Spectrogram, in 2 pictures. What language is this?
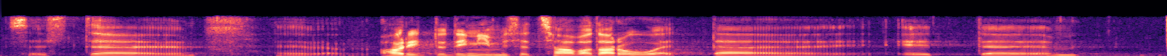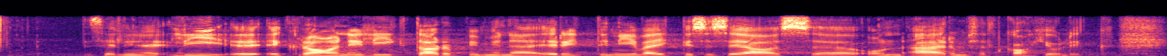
Estonian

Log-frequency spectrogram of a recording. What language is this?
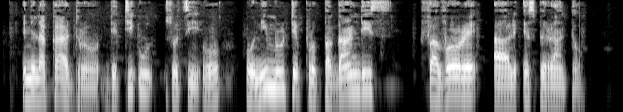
Esperanto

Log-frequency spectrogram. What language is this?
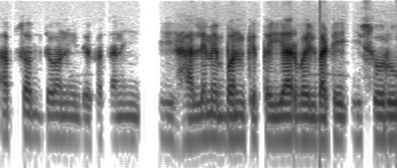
Bhojpuri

